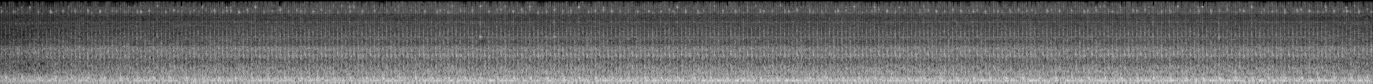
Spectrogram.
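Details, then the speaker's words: Kubota V2203 diesel swapped into a Willys Jeep with about 4,000 miles, idle lowered to about 730 rpm, gives a coarse, uneven throb with an intermittent rattle; excessive idle vibration shaking the hood and body. "I don't know if you can hear it in video but the whole body is vibrating more the Hood's vibrating more there's a rattle that comes and goes with this"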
